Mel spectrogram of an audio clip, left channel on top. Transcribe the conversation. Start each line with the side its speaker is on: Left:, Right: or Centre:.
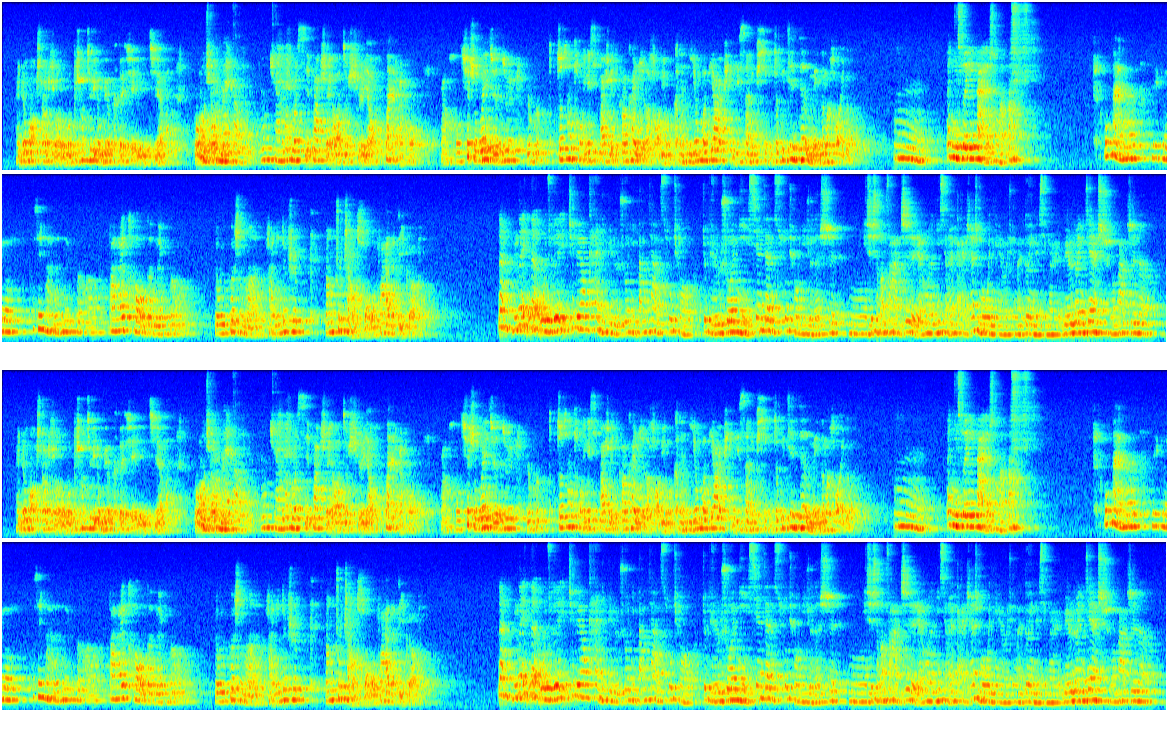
Right: 反正网上说的，我不知道这个有没有科学依据哈。
Left: 哦，
Right: 网上不是
Left: 我觉得还蛮有道理的。嗯，
Right: 就是说洗发水哦，
Left: 然后呢？
Right: 就是要换，然后然后确实我也觉得就是如果就算同一个洗发水，你刚开始觉得好用，可能你用到第二瓶、第三瓶就会渐渐的没那么好用。
Left: 嗯，那你所以买了什么？<laughs>
Right: 我买了那个，最近买了那个 Vital 的那个，有一个什么，反正就是帮助长头发的一个。
Left: 那那那，
Right: 因为
Left: 我觉得这个要看你，比如说你当下的诉求，就比如说你现在的诉求，你觉得是，嗯，你是什么发质，然后呢，你想要改善什么问题，然后去买对应的洗发水。比如说你现在是什么发质呢？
